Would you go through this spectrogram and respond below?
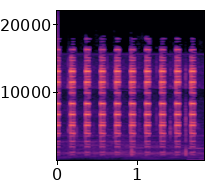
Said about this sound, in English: What happened? Master alarm, Commander.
